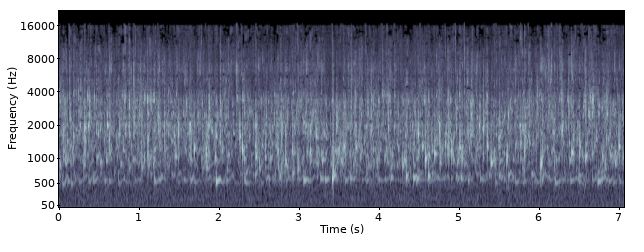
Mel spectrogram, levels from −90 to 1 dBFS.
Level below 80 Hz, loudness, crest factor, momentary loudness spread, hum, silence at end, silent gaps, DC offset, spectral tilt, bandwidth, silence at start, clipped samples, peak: -64 dBFS; -25 LUFS; 24 dB; 2 LU; none; 0 s; none; under 0.1%; 1.5 dB/octave; 17 kHz; 0 s; under 0.1%; -2 dBFS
